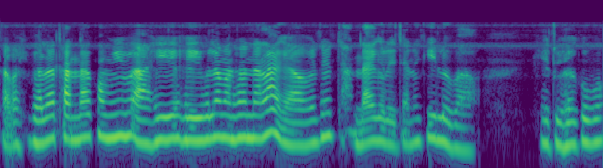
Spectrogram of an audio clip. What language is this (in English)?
Assamese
